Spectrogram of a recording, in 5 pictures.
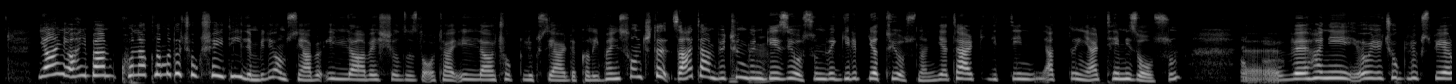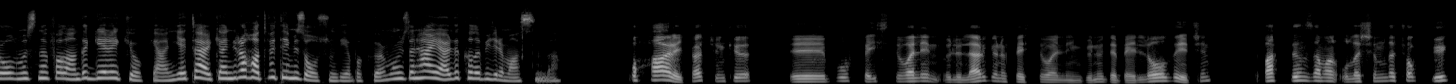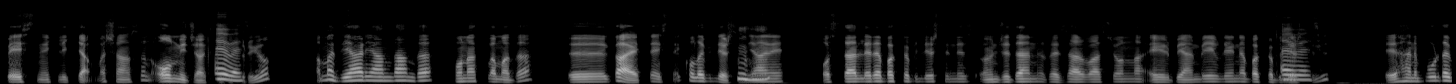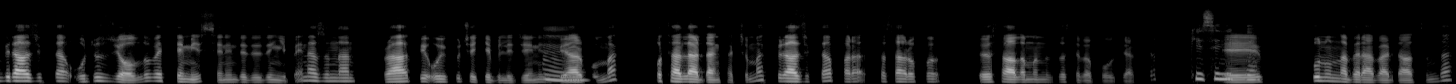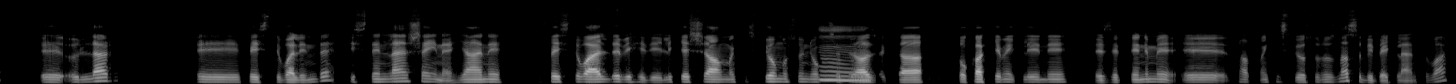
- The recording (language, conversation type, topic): Turkish, advice, Zamanım ve bütçem kısıtlıyken iyi bir seyahat planını nasıl yapabilirim?
- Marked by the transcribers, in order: other background noise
